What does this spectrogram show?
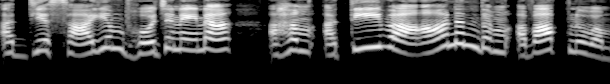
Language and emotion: Sanskrit, happy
